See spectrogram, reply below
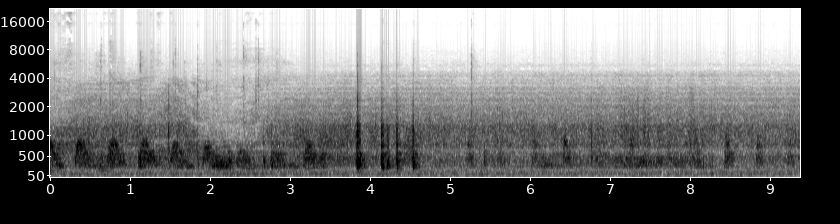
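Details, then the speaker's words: Doctor checks the fetal heartbeat by Doppler at a 7-month prenatal appointment in a first pregnancy: rapid whooshing pulses running about 150 a minute, with a few thumps from fetal movement. "And then while I was there, the doctor checked my baby's heartbeat. So I'm going to insert a video right now. Running about 150 today."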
